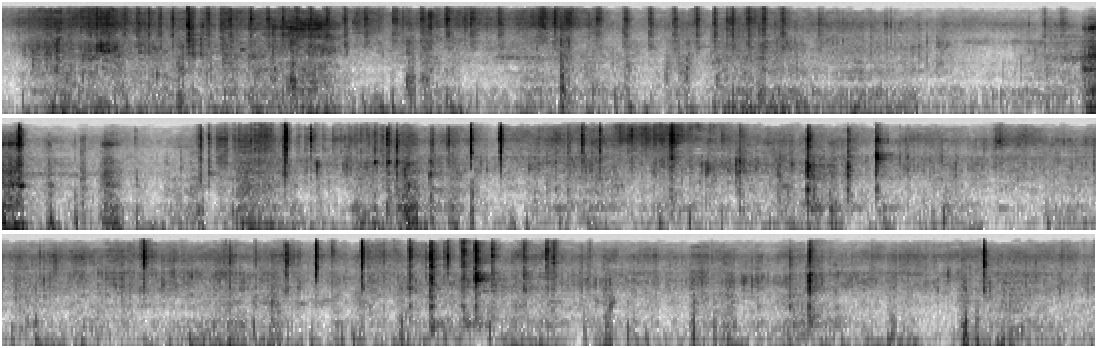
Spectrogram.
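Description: Knobby mountain bike tyres crunch over a dirt trail.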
